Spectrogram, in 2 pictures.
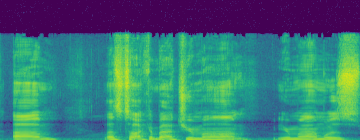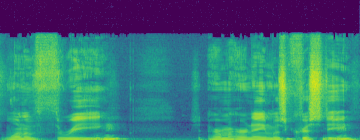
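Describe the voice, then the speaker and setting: Using an ordinary speaking voice, a man with fairly low pitch talks at a fairly slow pace with very even loudness and lively intonation. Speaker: podcast host. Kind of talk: interview, conversational.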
